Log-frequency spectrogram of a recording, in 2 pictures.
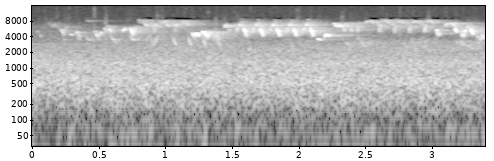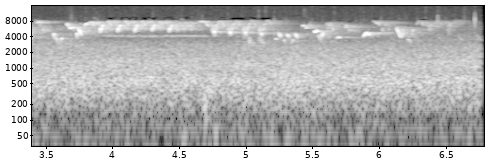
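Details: On a misty late-May morning in the old-growth western redcedar forest of Ross Creek Cedars, northwestern Montana, after overnight rain, a male Pacific wren building his nest pours out a long, rapid cascade of high tinkling trills over dripping rain hiss.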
